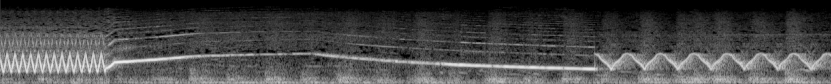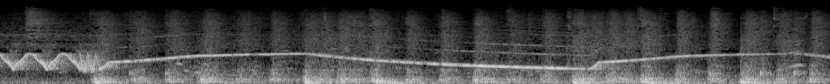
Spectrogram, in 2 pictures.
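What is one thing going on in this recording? A police siren wails close by, sweeping up and down.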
